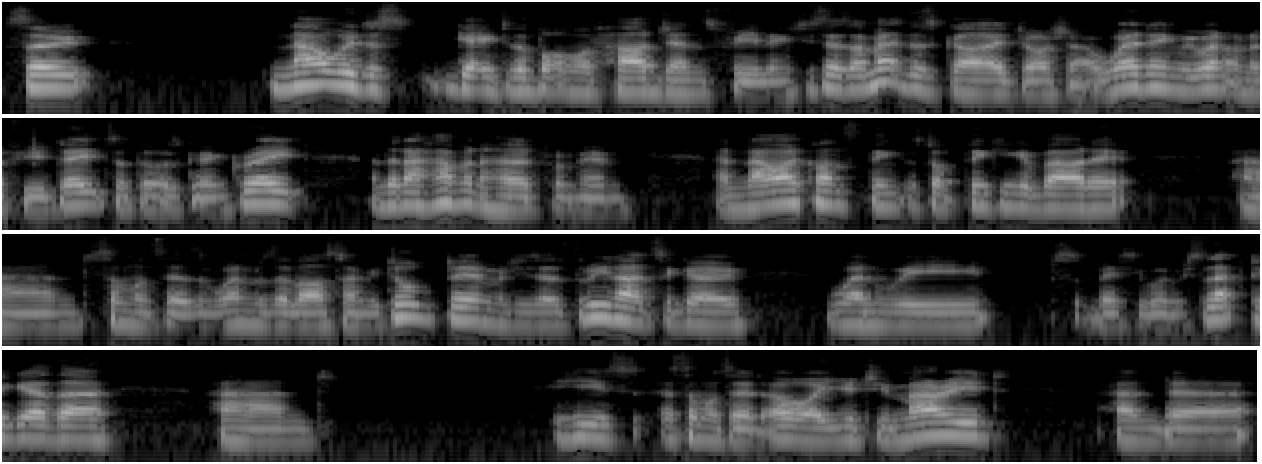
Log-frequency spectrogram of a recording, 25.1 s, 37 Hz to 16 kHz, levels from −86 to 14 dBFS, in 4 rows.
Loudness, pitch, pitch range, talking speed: -30 LUFS, 130 Hz, 115-155 Hz, 205 wpm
